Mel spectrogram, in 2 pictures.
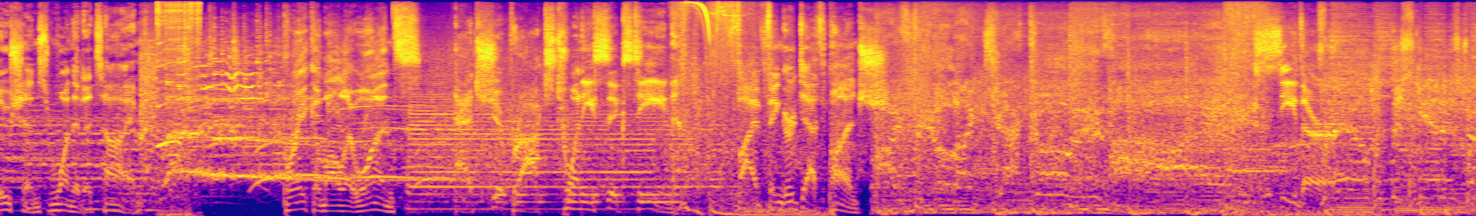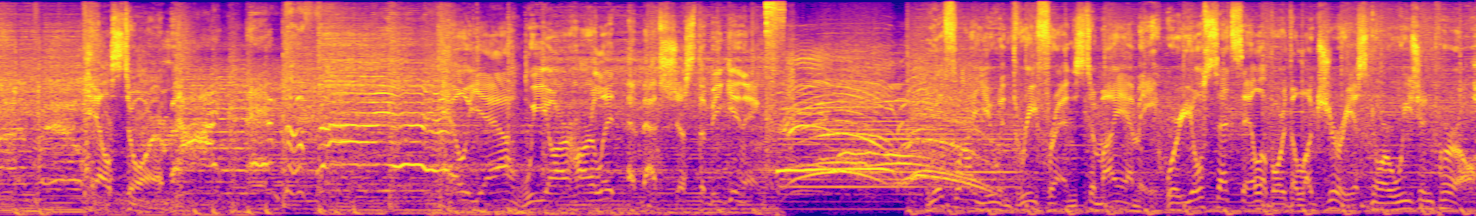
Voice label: Male Voice Over Talents Radio Imaging Alt Rock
